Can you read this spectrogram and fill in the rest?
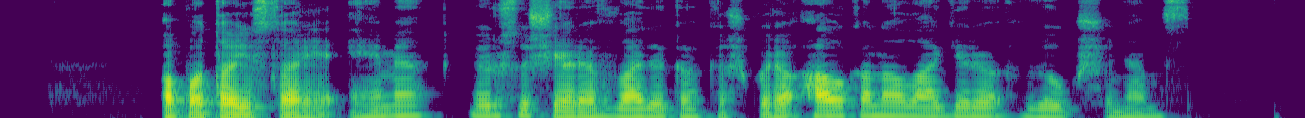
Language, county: Lithuanian, Vilnius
